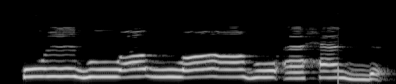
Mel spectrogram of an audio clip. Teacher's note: lamnya itu lam sukun dan tidak boleh memantul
